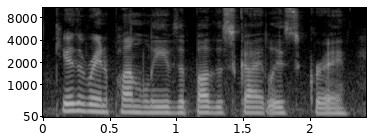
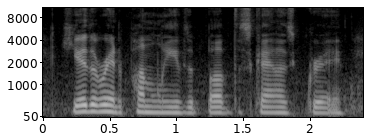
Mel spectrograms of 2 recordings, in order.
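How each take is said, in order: Both takes have the same delivery.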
